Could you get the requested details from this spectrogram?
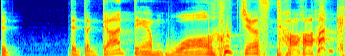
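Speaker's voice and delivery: slow goblin creature voice. Playing a goblin who taunts someone that believes the wall spoke to them. goblin voice. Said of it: "A hoarse voice".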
